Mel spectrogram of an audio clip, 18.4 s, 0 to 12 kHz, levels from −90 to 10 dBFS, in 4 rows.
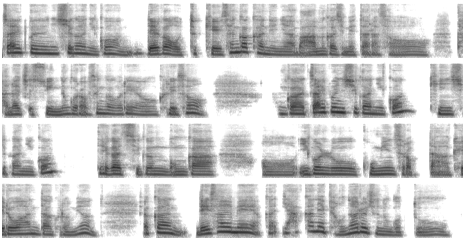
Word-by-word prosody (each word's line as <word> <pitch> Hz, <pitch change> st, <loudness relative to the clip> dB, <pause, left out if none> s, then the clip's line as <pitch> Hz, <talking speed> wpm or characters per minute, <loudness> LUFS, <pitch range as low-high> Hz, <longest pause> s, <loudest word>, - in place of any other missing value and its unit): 짧은 205 Hz, -5 st, +3 dB
시간이건 185 Hz, -3 st, -1 dB
내가 175 Hz, +2 st, +6 dB
어떻게 150 Hz, +2 st, 0 dB
생각하느냐 185 Hz, -, +1 dB
마음가짐에 150 Hz, -2 st, -2 dB
따라서 140 Hz, -1 st, -7 dB, 0.3 s
달라질 155 Hz, -1 st, -2 dB
수 145 Hz, -, -2 dB
있는 150 Hz, +3 st, -1 dB
거라고 165 Hz, -1 st, -2 dB
생각을 180 Hz, -2 st, -3 dB
해요. 145 Hz, -5 st, -6 dB
그래서 190 Hz, +6 st, -2 dB, 0.7 s
뭔가 90 Hz, -, +3 dB
짧은 250 Hz, -, +6 dB
시간이건 230 Hz, -, +2 dB
긴 165 Hz, -3 st, -1 dB
시간이건 155 Hz, -, -1 dB, 0.4 s
내가 175 Hz, -3 st, +5 dB
지금 155 Hz, -2 st, -3 dB
뭔가 150 Hz, +2 st, 0 dB, 0.4 s
어 135 Hz, -1 st, -6 dB
이걸로 160 Hz, -2 st, +1 dB
'고민스럽다. 160 Hz, -4 st, -2 dB
괴로워한다.' 170 Hz, -1 st, +1 dB
그러면 140 Hz, +11 st, -5 dB, 0.5 s
약간 220 Hz, -8 st, +3 dB
내 175 Hz, +4 st, +4 dB
삶에 250 Hz, -2 st, +5 dB
약간 -, -, -7 dB
약간의 285 Hz, +6 st, 0 dB
변화를 225 Hz, -, +2 dB
주는 160 Hz, -9 st, -5 dB
것도 130 Hz, +2 st, -8 dB
165 Hz, 305 characters per minute, -21 LUFS, 145-200 Hz, 0.7 s, 내가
